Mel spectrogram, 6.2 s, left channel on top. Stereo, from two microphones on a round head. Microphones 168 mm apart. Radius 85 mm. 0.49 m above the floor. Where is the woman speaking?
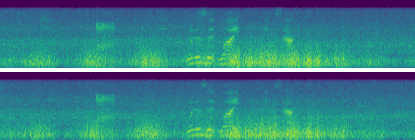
10° left (ahead or behind).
